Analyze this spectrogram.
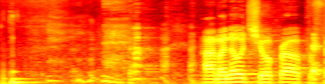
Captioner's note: laughing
